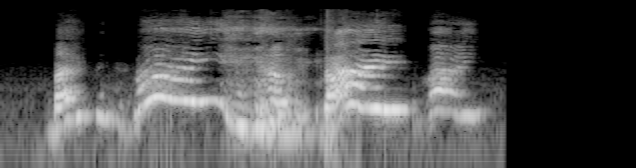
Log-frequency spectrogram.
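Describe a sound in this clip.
Two young women call out together with animation, close by.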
